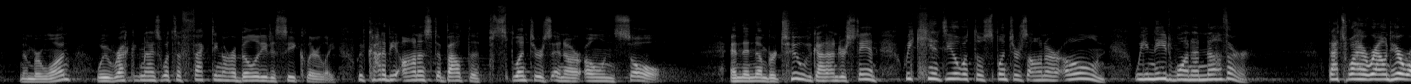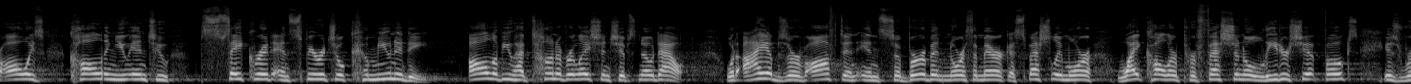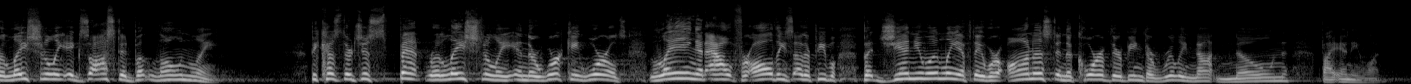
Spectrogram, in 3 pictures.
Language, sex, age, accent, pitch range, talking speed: English, male, 40-59, American, 180-235 Hz, 170 wpm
